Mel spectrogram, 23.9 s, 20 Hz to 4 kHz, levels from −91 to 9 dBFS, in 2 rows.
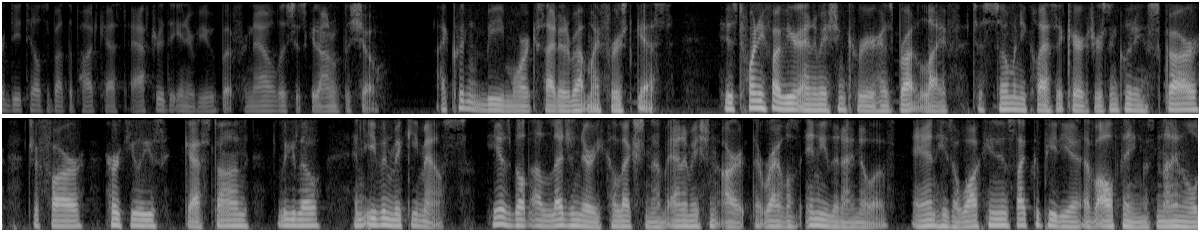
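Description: Automatic gain rising runs from 0.26 to 7.35 s: the gain control judged the input too quiet and kept pushing its level up, about 19 dB in all, so the speech and the background noise swell together steadily, heard through a call path with nothing above 4 kHz.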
